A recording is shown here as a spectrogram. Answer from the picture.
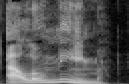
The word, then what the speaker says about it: Alonim: My last name is Alonim. It is spelled A-L-O-N-I-M, if we transliterate it, bring it from the Hebrew characters into the English alphabet.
